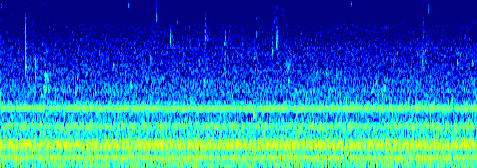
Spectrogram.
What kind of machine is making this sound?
pump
